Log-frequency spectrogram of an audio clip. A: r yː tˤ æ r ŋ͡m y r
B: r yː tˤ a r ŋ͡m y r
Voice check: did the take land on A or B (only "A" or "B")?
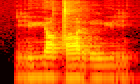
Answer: A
